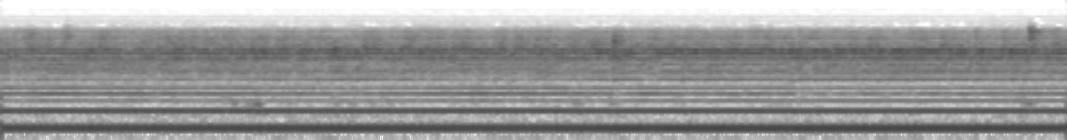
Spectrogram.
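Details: Shower pipe gives a loud, constant low drone with a buzzy edge at one pitch throughout; a resonating shower pipe, cause not yet known.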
